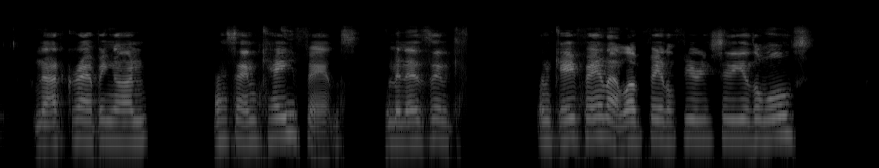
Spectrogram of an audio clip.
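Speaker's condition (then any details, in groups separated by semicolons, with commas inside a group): Cerebral palsy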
